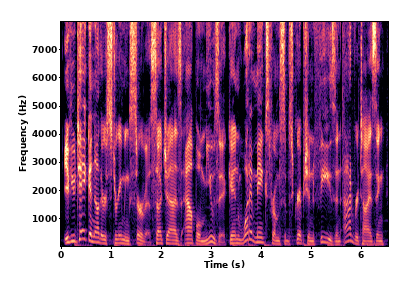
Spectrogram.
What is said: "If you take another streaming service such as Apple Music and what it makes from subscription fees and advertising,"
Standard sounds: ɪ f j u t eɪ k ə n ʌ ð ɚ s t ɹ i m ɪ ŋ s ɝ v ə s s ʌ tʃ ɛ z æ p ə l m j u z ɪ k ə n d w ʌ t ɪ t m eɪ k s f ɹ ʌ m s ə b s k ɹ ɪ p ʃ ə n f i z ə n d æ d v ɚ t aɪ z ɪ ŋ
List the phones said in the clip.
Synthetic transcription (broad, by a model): ɪ f j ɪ t eɪ k ə n ʌ ð ɚ s t ɹ i m ɪ ŋ s ɝ v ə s s ʌ tʃ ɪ z æ p l m j u z ɪ k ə n w ʌ t ɪ t m eɪ k s f ɹ ʌ m s ə b s k ɹ ɪ p ʃ ə n f i z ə n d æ d v ɚ t aɪ z ɪ ŋ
